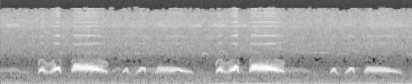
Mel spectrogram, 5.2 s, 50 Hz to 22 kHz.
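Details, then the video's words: Decoy spotted dove of Long Đức, Trà Vinh, Vietnam, 22 February 2021, singing in the "giọng tiểu" voice style. Three phrases of low, hollow coos, each a quick doubled note followed by a long sustained coo, with a steady low rumble behind. "Ra mắt AE nước chơi mồi lỡ "Chuẩn Giọng Tiểu""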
